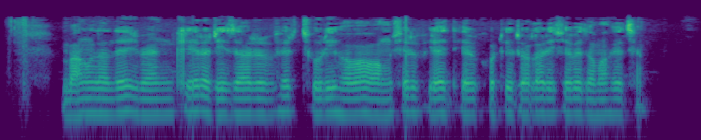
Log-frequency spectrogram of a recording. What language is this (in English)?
Bangla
